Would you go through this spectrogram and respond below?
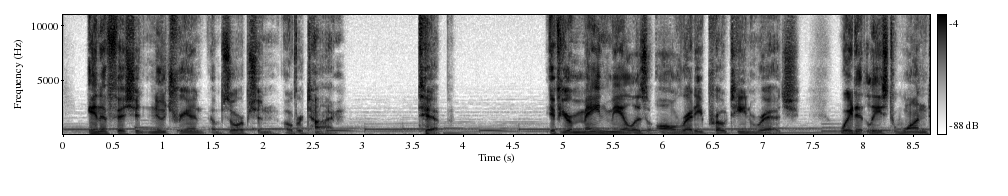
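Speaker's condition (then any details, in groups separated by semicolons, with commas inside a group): No condition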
